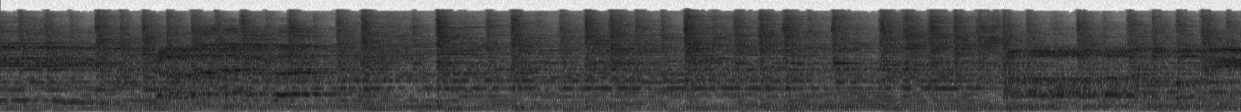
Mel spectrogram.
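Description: Steel-string acoustic guitar strummed in a steady rhythm of chords, with a man's singing voice coming in near the start and again near the end.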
